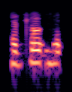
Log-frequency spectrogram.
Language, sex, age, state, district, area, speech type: Assamese, female, 18-30, Assam, Dhemaji, urban, conversation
